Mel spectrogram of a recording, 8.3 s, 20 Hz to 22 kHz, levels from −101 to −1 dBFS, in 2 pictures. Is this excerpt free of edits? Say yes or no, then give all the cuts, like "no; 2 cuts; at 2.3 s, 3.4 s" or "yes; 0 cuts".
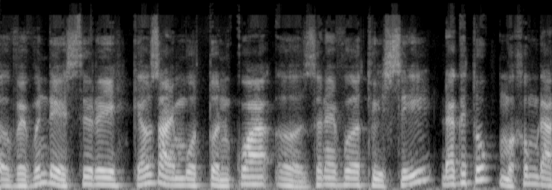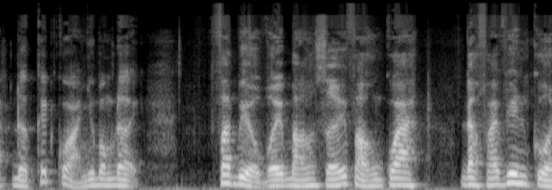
no; 1 cut; at 5.5 s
